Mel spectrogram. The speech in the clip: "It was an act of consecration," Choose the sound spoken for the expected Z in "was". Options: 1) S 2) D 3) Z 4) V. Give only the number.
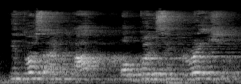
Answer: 1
